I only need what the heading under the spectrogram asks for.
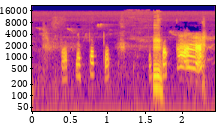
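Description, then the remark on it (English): Chickens cluck: a quick run of short, bright clucks followed by a louder, drawn-out squawk. There is no talking. “And as you say that, the sounds from the video I put chickens instead.”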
